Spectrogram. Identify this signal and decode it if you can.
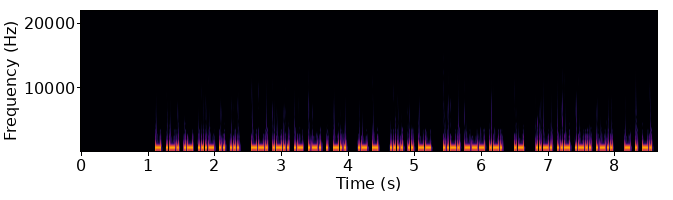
Morse code, heard as a keyed tone, about 44 wpm, 700 Hz. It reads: TRAVIS GLARED AT HIM FOR A FULL TEN
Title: A Sound Of Thunder 45wpm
